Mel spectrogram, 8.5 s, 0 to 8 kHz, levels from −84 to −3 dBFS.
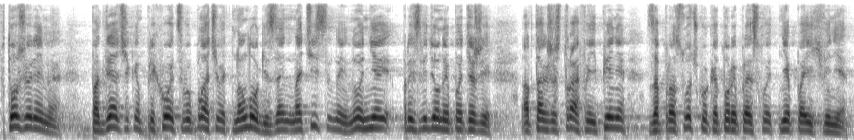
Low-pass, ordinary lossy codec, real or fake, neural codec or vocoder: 7.2 kHz; none; real; none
